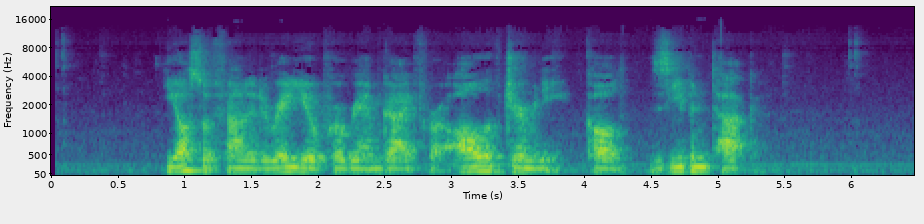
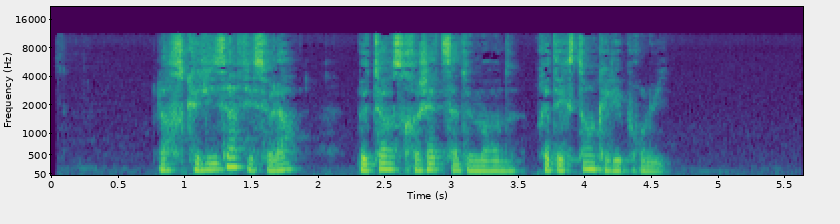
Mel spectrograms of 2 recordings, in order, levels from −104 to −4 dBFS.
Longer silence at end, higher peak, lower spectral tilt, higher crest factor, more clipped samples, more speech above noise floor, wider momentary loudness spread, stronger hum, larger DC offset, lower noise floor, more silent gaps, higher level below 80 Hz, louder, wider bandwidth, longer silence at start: about the same, 1.15 s vs 1.05 s; about the same, -4 dBFS vs -4 dBFS; first, -7 dB/octave vs -3 dB/octave; about the same, 20 dB vs 24 dB; neither; second, 31 dB vs 43 dB; second, 8 LU vs 13 LU; neither; neither; second, -53 dBFS vs -68 dBFS; neither; about the same, -56 dBFS vs -58 dBFS; about the same, -23 LUFS vs -23 LUFS; about the same, 10.5 kHz vs 11.5 kHz; about the same, 0.85 s vs 0.8 s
